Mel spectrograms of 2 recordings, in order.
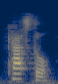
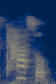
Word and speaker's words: castle: Then we have a really, really common word that I hear a lot of people say, castle. It's not castl, it's castle.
